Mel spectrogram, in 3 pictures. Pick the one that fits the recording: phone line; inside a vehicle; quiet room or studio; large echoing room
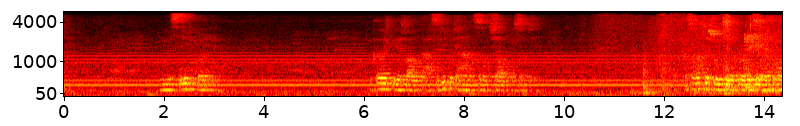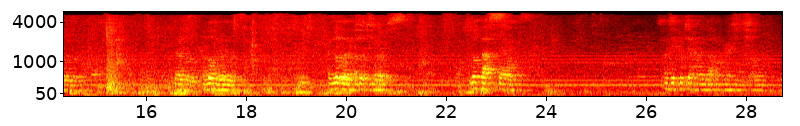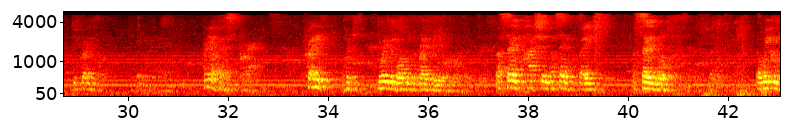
large echoing room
